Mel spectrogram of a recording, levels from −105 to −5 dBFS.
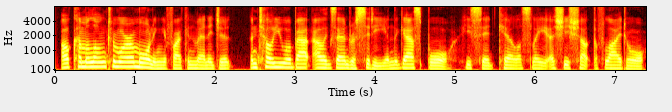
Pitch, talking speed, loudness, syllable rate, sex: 165 Hz, 245 wpm, -17 LUFS, 6.2 syllables/s, female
